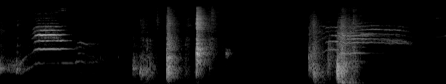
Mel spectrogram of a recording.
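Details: Two foster kittens, Yuki and Piyo, follow their caretaker around the kitchen begging for warmed wet food indoors. One rising, harmonic meow opens, then a few sharp taps and clicks, then a second, longer meow that trails downward.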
